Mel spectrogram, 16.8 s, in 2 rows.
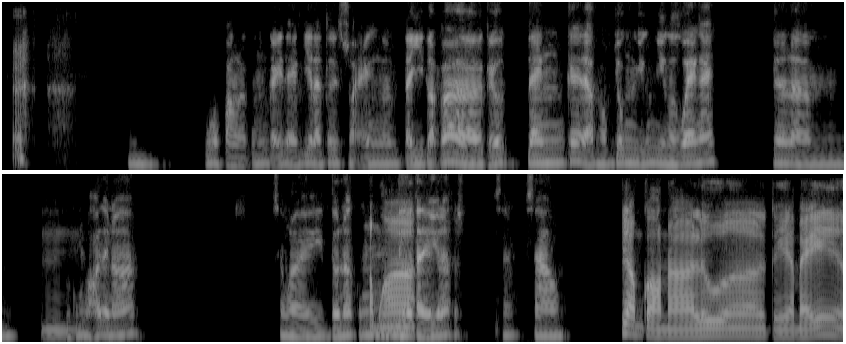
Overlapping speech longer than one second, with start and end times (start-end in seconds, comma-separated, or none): none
